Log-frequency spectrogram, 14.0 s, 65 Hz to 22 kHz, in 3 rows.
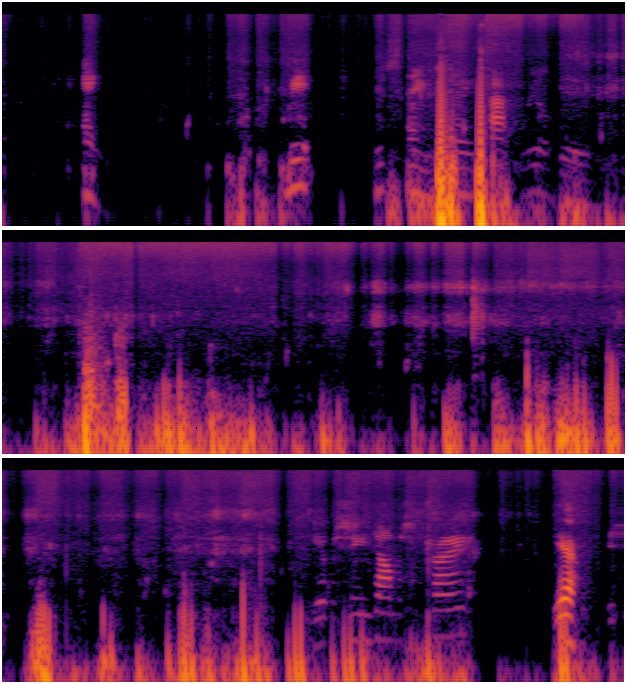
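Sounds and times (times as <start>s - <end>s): liquid glugging from jug: 5.2s - 11.8s.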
